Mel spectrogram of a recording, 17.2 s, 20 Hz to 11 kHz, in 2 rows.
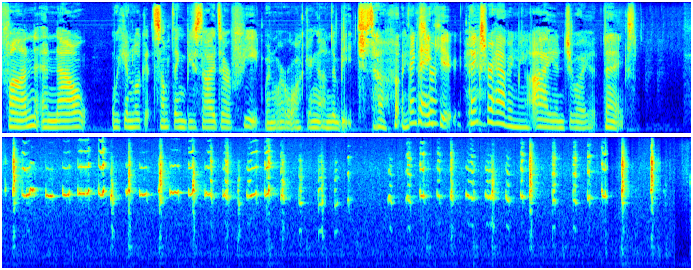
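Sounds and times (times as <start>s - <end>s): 
speech: 0.0s - 8.0s
weasel squeaky chirping calls: 8.6s - 16.9s.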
